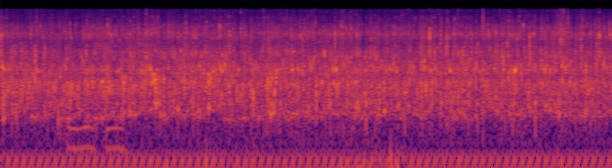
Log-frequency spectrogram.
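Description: Water running and trickling steadily over rock, with many small splashy ticks and a low steady drone underneath.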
